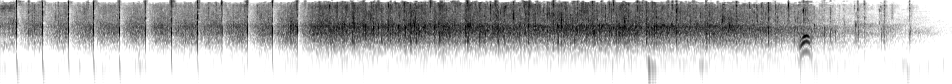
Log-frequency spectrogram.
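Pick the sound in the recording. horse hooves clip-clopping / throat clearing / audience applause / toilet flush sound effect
audience applause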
